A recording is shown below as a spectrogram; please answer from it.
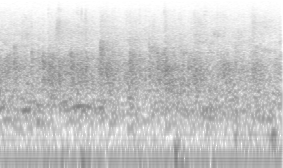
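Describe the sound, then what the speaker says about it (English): An audience at an education summit claps for arriving dignitaries, a moderate, uneven patter of many hands that keeps a steady level throughout. "Put your hands together, ladies and gentlemen."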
